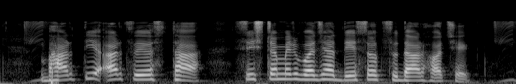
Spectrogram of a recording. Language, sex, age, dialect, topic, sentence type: Magahi, male, 18-24, Northeastern/Surjapuri, banking, statement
